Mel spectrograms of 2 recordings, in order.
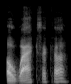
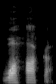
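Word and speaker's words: Oaxaca: um spelled like you might want to say a waxa or something oh it's actually pronounced Waka yeah Waka o a x a yeah something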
